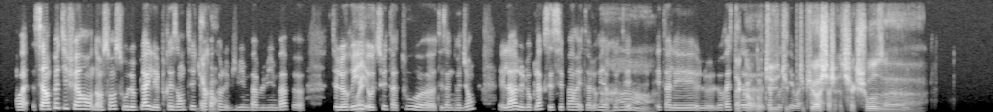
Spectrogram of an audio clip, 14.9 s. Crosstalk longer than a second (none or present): present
